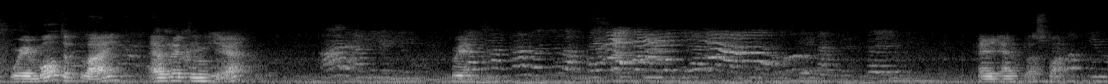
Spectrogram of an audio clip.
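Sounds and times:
steady low hum: 0:00.0 - 0:11.0
children calling out and playing: 0:00.6 - 0:09.4.

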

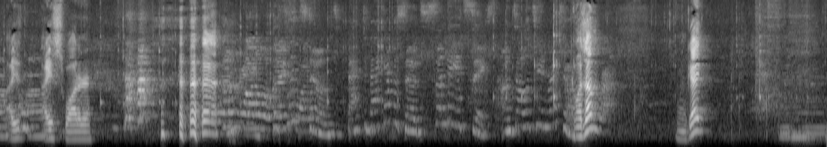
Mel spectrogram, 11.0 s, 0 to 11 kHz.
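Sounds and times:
man talking: 0:00.0 - 0:01.3, 0:09.0 - 0:09.5.

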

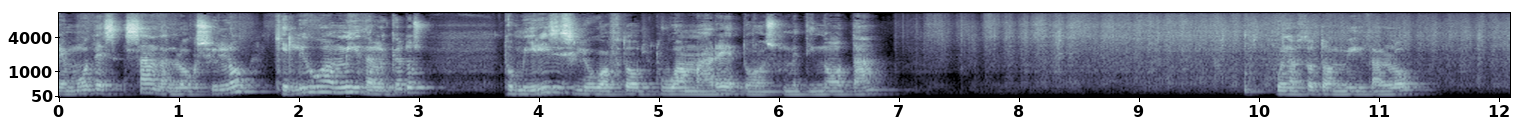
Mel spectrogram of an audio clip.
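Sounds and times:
shaving brush rubbing lather: 0:07.1 - 0:12.0.

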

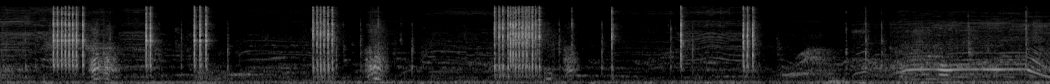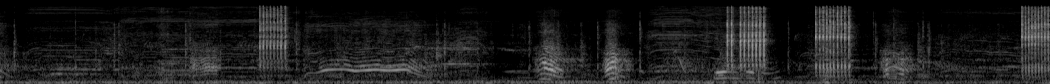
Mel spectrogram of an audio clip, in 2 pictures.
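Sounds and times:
ratcheting gear clatter: 0:00.0 - 0:07.8, 0:08.4 - 0:21.0
small electric gear motors running: 0:00.0 - 0:21.0.

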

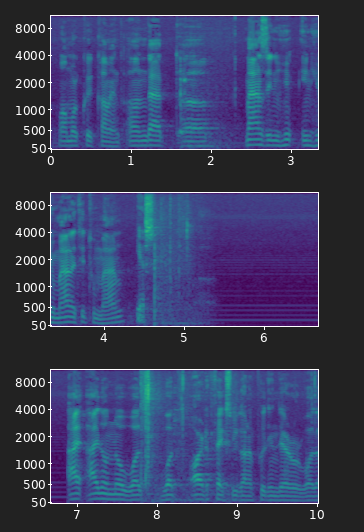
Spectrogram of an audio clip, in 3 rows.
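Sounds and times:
electrical mains hum: 0:00.0 - 0:10.0
man speaking: 0:00.1 - 0:04.3.

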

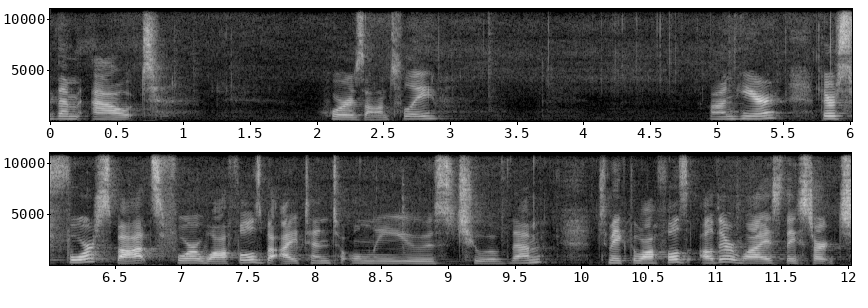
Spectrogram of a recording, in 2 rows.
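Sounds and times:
waffle dough sizzling: 0:00.0 - 0:12.0.

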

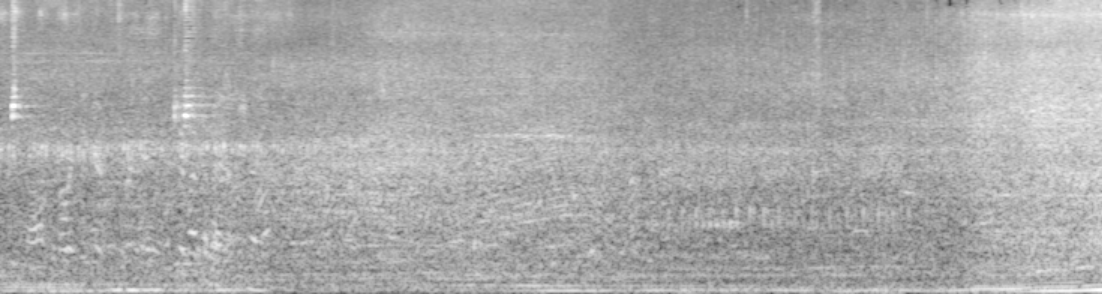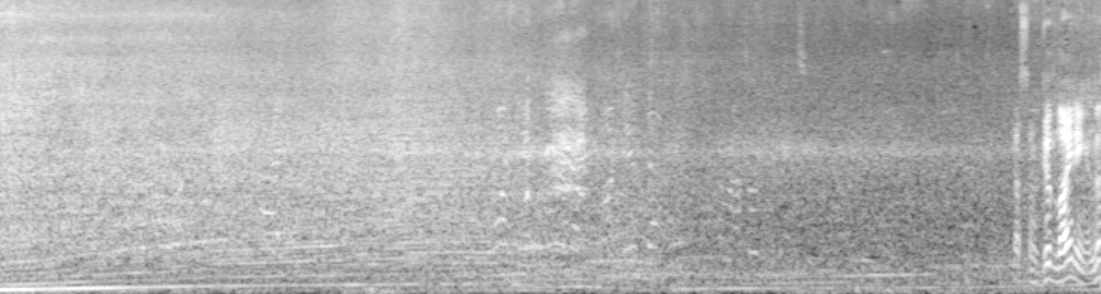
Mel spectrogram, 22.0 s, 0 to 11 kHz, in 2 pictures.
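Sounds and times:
street traffic: 0:00.0 - 0:22.0
truck driving past: 0:07.4 - 0:16.3.

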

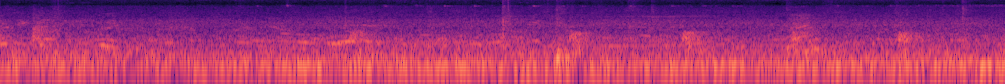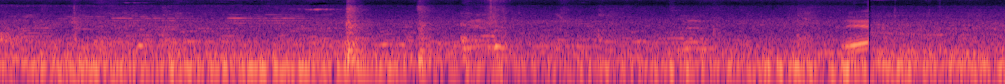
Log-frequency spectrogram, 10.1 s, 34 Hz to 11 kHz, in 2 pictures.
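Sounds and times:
background chatter: 0:00.0 - 0:09.9
low street rumble: 0:00.0 - 0:10.0.

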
